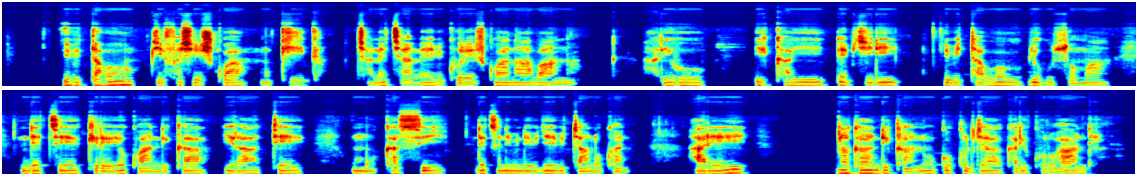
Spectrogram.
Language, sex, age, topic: Kinyarwanda, male, 18-24, education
